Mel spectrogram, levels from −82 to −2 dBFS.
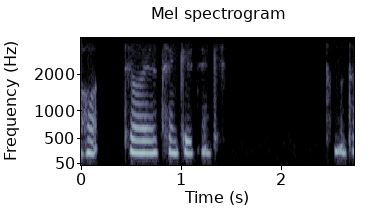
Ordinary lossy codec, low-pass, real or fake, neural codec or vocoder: none; 3.6 kHz; real; none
